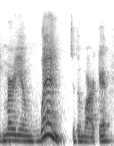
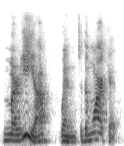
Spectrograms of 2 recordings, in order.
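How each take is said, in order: First: The stress is on went. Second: The stress is on Maria.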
